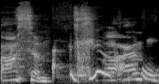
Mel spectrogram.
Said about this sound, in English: bless you.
